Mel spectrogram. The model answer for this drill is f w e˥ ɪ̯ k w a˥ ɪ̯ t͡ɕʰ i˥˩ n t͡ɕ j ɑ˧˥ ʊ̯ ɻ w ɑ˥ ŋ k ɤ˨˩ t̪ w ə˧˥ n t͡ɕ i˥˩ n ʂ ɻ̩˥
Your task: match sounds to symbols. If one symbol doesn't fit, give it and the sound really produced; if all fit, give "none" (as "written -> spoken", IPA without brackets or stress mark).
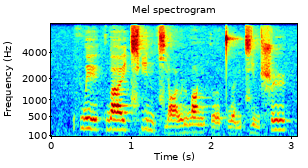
none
